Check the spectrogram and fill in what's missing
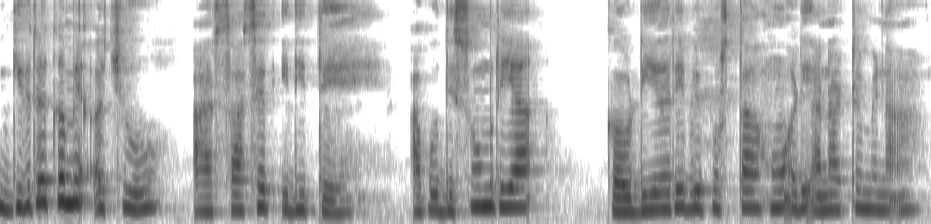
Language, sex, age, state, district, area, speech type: Santali, female, 45-60, Jharkhand, Bokaro, rural, spontaneous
